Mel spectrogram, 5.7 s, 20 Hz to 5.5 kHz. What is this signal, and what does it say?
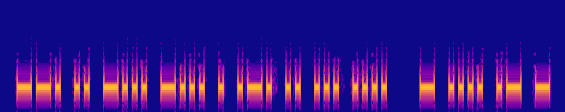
Morse code, heard as a keyed tone, about 25 wpm, 600 Hz. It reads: GIBBERISH THAT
